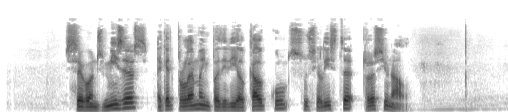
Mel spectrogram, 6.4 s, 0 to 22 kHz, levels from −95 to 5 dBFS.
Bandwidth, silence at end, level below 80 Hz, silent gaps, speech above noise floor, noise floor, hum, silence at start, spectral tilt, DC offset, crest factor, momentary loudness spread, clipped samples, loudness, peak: 9.4 kHz; 1.35 s; -58 dBFS; none; 51 dB; -71 dBFS; none; 0.8 s; -5 dB/octave; under 0.1%; 20 dB; 10 LU; under 0.1%; -21 LUFS; -2 dBFS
